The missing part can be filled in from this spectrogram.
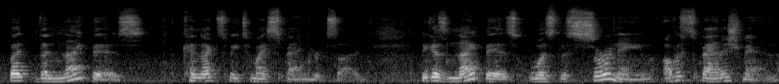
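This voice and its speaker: A man in his fifties with Cuban heritage, talking about his tarot cards in an animated, casual vlog and swearing freely. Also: a little high. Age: 50s. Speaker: tarot reader and YouTuber. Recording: voice a bit far from the mic, faint room noise.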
